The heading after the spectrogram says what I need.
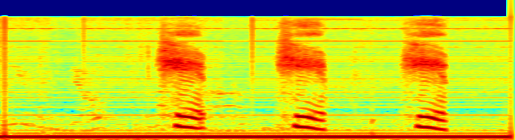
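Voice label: "hip", spoken word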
